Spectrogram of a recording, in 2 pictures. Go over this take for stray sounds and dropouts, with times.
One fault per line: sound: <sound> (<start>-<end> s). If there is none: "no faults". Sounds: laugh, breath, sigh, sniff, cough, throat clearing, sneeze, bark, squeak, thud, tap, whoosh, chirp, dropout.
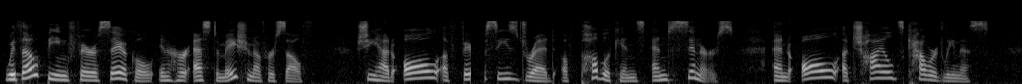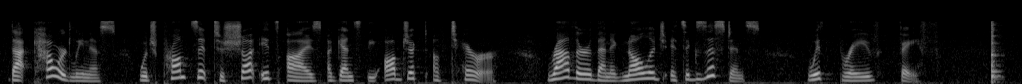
sound: dropout (4.7-4.9 s)
sound: tap (20.1-20.3 s)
